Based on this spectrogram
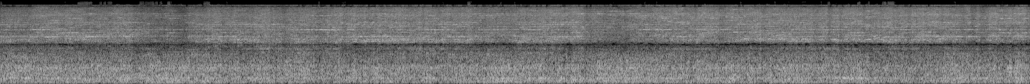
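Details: Class 47 diesel locomotive 47077 braking near Levisham station, North Yorkshire Moors Railway: loud, sustained high-pitched screech and whistle over rail clatter; normal brake and bogie squeal.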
